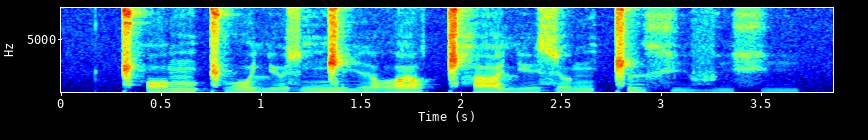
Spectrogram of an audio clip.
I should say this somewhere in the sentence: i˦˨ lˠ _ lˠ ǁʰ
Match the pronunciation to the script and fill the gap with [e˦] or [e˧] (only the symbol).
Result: e˦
